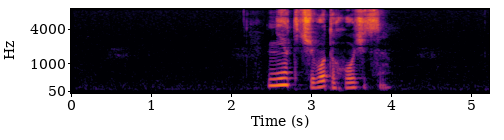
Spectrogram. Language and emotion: Russian, neutral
